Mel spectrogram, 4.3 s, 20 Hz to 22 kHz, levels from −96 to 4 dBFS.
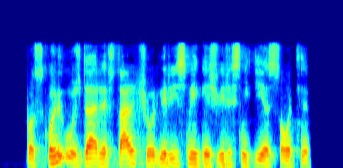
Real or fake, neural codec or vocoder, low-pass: fake; codec, 16 kHz, 1 kbps, FunCodec, trained on LibriTTS, 50 frames a second; 7.2 kHz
